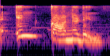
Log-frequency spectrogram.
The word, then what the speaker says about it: incarnadine: तो अभी जो 10वां वर्ड है शाम का वो है इनकार्नाडिन, इनकार्नाडिन। जी हाँ, बिल्कुल प्रोनाउंसिएशन थोड़ी सी अटपटी है इसकी वर्ड की।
